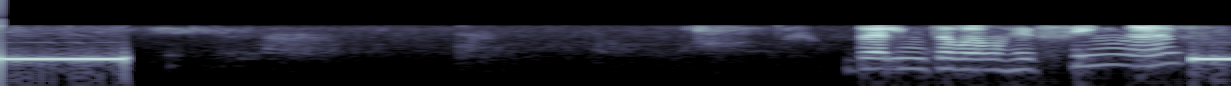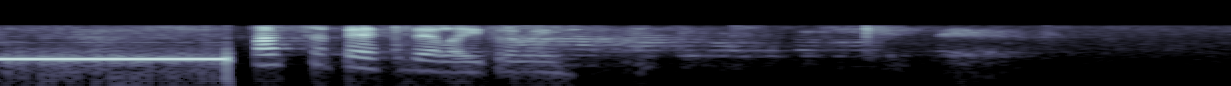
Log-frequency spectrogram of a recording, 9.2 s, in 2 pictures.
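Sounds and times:
telephone busy signal: 0.0 - 0.5, 4.5 - 5.5
speech: 3.2 - 4.8, 5.5 - 6.9.

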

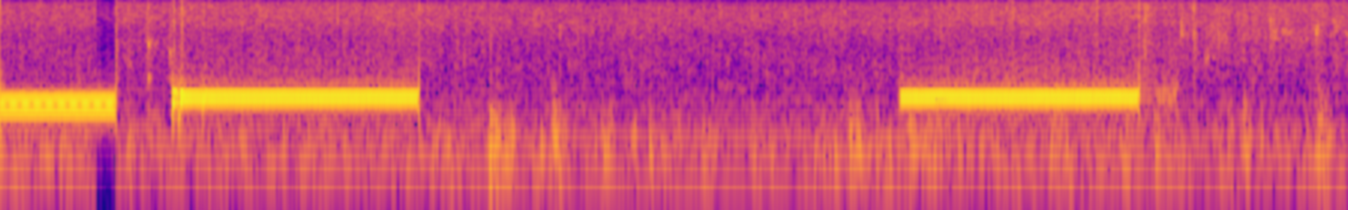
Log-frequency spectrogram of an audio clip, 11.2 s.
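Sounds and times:
telephone transfer tones on a call line: 0.0 - 3.5, 7.5 - 9.5
low murmur of line noise: 0.0 - 11.2.

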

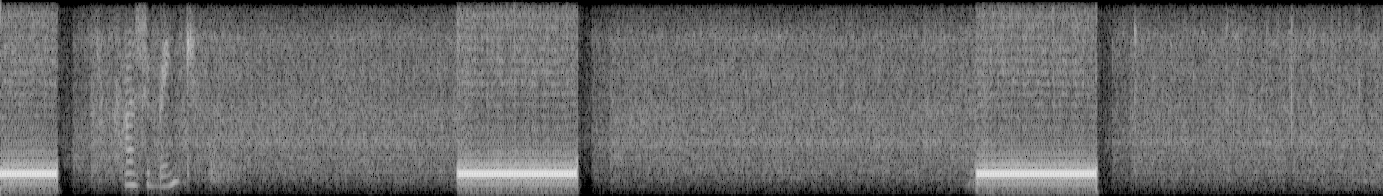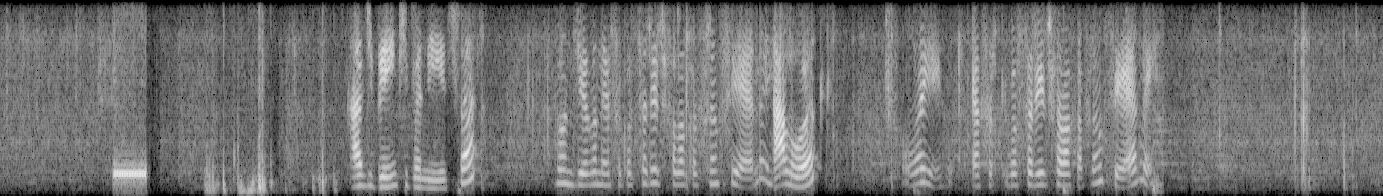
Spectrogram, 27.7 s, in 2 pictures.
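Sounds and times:
phone ringback tone during a bank call transfer: 0.0 - 0.6, 4.6 - 5.8, 9.8 - 11.0, 15.0 - 15.3
speech: 17.4 - 18.8, 19.4 - 22.2, 22.9 - 25.5.

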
